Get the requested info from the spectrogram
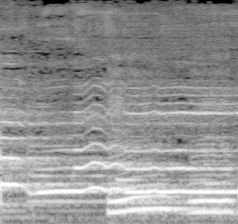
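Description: A woman singing a long held note, wavering slightly, over the karaoke backing track's sustained closing chord of a pop ballad.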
